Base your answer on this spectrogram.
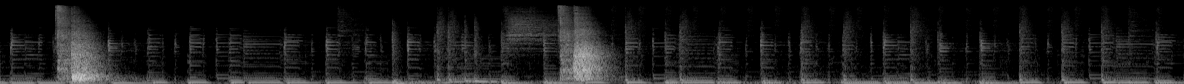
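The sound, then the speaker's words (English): An Obsession Final Pro X bow shoots arrows: two sharp, loud snapping releases several seconds apart, each quickly fading. “so that was the Obsession Final Pro X. Got a couple shots through it.”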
